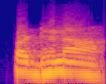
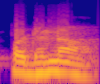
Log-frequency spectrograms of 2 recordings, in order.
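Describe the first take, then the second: Both takes have the same delivery.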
